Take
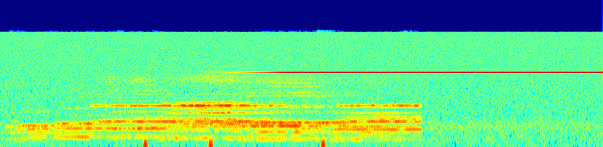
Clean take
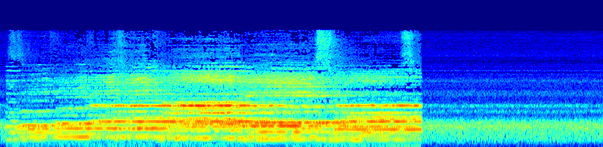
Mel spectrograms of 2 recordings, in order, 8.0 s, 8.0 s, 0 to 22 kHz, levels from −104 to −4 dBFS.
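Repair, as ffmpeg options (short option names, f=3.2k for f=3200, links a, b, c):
-filter_complex "[0:a]bandreject=f=3.4k:w=30,asplit=3[a][b][c];[a]afade=t=out:st=1.9:d=0.02[d];[b]highpass=f=140:w=0.5412,highpass=f=140:w=1.3066,afade=t=in:st=1.9:d=0.02,afade=t=out:st=2.02:d=0.02[e];[c]afade=t=in:st=2.02:d=0.02[f];[d][e][f]amix=inputs=3:normalize=0,asplit=3[g][h][i];[g]afade=t=out:st=2.77:d=0.02[j];[h]highpass=f=140:w=0.5412,highpass=f=140:w=1.3066,afade=t=in:st=2.77:d=0.02,afade=t=out:st=2.89:d=0.02[k];[i]afade=t=in:st=2.89:d=0.02[l];[j][k][l]amix=inputs=3:normalize=0,asplit=3[m][n][o];[m]afade=t=out:st=4.27:d=0.02[p];[n]highpass=f=140:w=0.5412,highpass=f=140:w=1.3066,afade=t=in:st=4.27:d=0.02,afade=t=out:st=4.39:d=0.02[q];[o]afade=t=in:st=4.39:d=0.02[r];[p][q][r]amix=inputs=3:normalize=0,afftdn=nr=21:nf=-30"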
